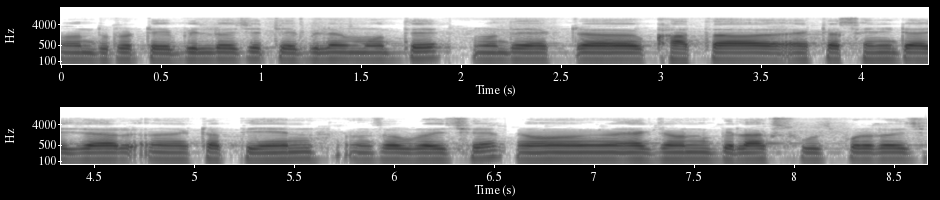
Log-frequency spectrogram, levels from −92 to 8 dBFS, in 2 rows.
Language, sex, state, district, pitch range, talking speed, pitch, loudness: Bengali, male, West Bengal, Purulia, 120-125 Hz, 160 wpm, 120 Hz, -22 LUFS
